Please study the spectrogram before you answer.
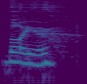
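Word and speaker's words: bowyer: Spell that word for me and then define it. B O W Y E R. I make bows. Oh, you didn't think I said voyer now, did you?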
